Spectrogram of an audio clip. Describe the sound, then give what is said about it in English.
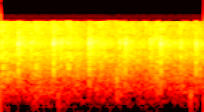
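An audience claps together in a steady, even rhythm, about three claps per second, over a continuous wash of crowd applause and noise. Moderately loud, with no voices standing out. “So let's give the streaming people another hand clap.”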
